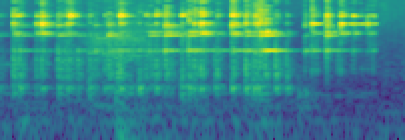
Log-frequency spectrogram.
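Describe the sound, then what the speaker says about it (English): A small stir bar on a homemade magnetic stir plate spins loose and rattles against a glass vessel, a fast run of bright clinks and chattering taps that fades near the end. "As soon as you go any faster, and you see what happens, it just flies off."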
